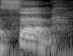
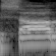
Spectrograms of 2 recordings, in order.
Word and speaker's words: SERM: Tongkat Ali has been found to be what they call a SERM. Yes, you're all thinking SARM and I've said it wrong. Nope, SERM. So a SARM is a selective androgen receptor modulator.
